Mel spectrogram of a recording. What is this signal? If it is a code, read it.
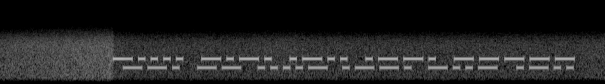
Morse code, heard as two keyed tones. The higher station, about 19 wpm, 1240 Hz: 6CLP0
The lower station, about 19 wpm, 780 Hz: GM4PXL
